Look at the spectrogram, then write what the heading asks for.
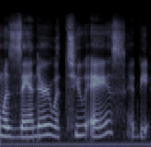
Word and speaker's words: Xaandr: Mm, But his name was Xander with two A's. It'd be XAANDR. But the second A is silent, and he had your name tattooed on his rear.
